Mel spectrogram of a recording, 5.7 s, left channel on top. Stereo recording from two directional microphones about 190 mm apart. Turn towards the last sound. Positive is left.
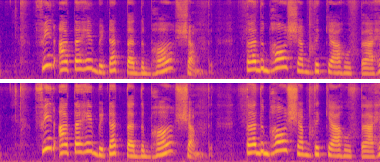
turn(degrees=-25)  # may be behind; listen again after turning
